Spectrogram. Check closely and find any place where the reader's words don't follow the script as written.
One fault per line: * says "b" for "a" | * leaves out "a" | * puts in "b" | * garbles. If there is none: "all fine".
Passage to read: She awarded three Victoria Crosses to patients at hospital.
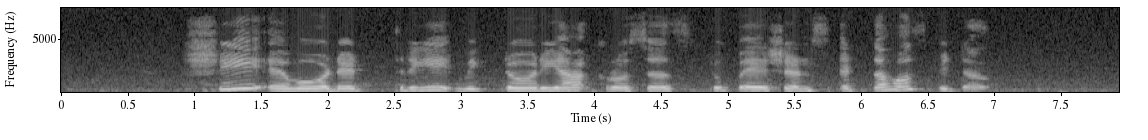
* puts in "the"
